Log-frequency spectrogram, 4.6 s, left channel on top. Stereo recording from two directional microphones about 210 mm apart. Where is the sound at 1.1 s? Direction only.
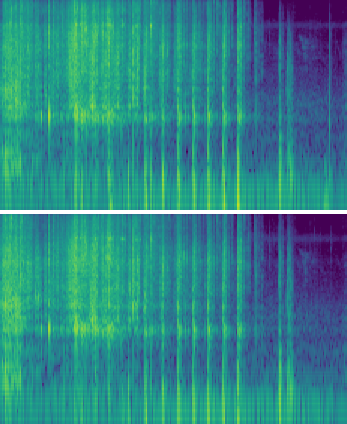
10° left (ahead or behind).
